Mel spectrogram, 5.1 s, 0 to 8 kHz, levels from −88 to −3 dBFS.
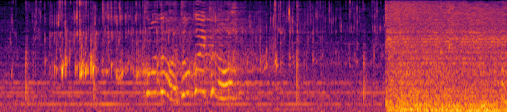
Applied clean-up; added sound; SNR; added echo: none; Fill (with liquid) / Water; 9 dB; reverberation time 2.3 s.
